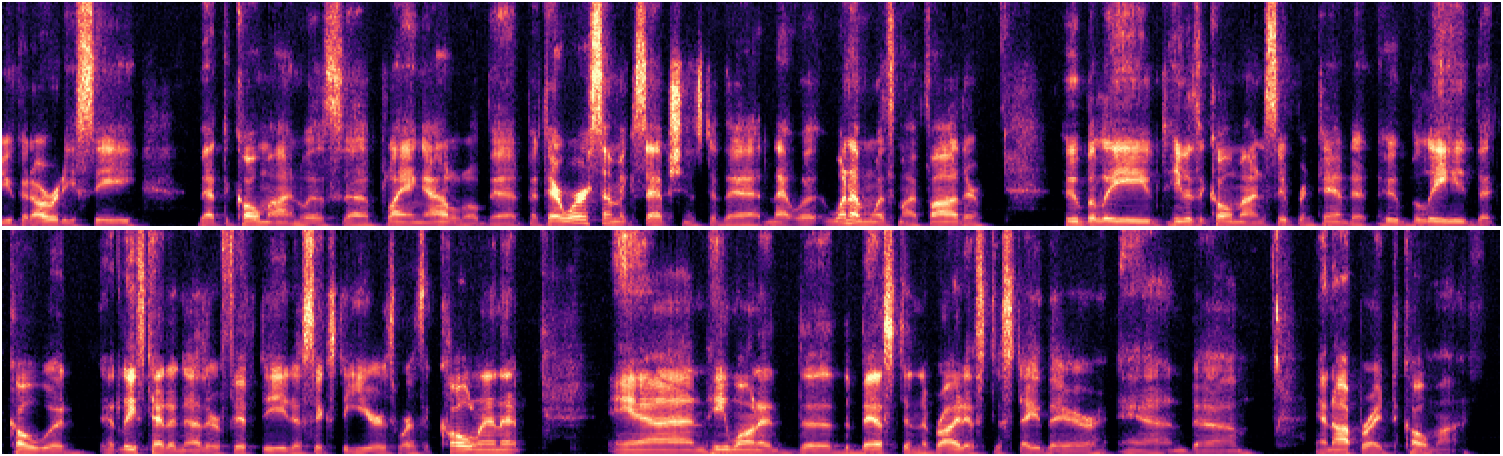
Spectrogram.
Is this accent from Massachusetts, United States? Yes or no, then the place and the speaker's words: no; Coalwood, West Virginia, United States; a kid growing up in Colwood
